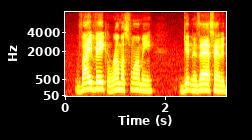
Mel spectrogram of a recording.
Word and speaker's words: Vivek: redox boy right here Vivek it rhymes with cake Vivek ramaswamy getting his ass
